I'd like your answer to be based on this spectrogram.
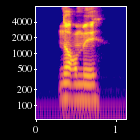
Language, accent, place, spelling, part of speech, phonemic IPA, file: French, France, Lyon, normer, verb, /nɔʁ.me/, LL-Q150 (fra)-normer.wav
- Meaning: to normalize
